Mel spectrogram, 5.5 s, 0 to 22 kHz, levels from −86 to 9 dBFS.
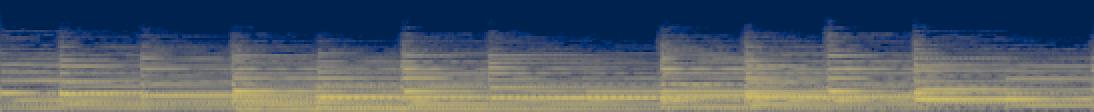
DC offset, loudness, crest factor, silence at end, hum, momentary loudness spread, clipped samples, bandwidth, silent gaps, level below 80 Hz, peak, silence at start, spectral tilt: under 0.1%; -17 LUFS; 14 dB; 0 s; none; 4 LU; under 0.1%; 7.4 kHz; none; -48 dBFS; -2 dBFS; 0 s; -7.5 dB/octave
